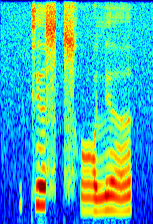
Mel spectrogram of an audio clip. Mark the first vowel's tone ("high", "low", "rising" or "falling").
high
